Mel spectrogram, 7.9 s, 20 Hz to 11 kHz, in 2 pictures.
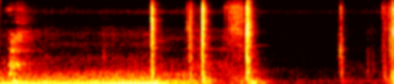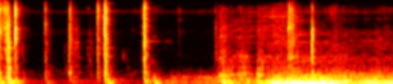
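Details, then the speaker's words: Engine start after wiring repair with added diode to aid starting: several sharp dry clicks in a ragged burst before cranking and catching; intermittent starter clicking, fewer clicks than before, previously sometimes 3–4 clicks without starting. "สตาร์ทเวลาสตาร์ทมันชอบดังแป๊กๆๆๆนะครับเวลาสตาร์ทนี่มันจะแป๊กก่อนธรรมดานี่3แป๊กนะครับ"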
